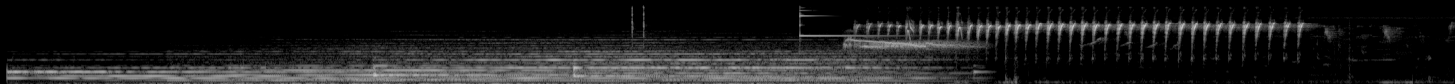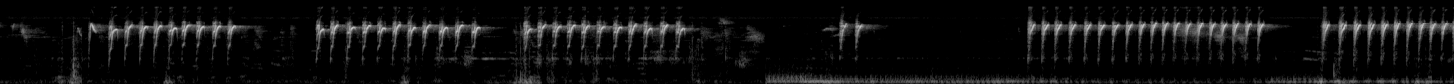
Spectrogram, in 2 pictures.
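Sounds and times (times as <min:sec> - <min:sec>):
bird singing rapid trills: 0:08.0 - 0:29.0.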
